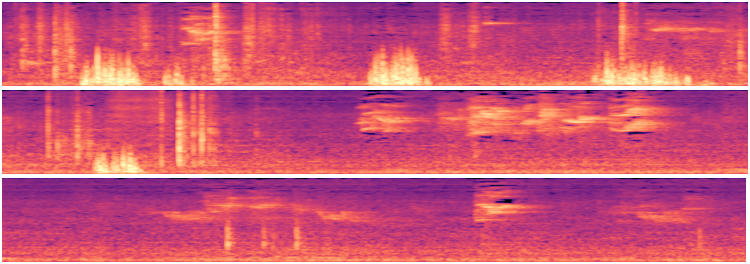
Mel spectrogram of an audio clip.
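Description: Birds calling: a few short, lower calls in the first half, then bursts of high chirping, with several sharp clicks among them.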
